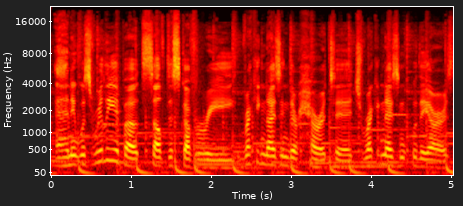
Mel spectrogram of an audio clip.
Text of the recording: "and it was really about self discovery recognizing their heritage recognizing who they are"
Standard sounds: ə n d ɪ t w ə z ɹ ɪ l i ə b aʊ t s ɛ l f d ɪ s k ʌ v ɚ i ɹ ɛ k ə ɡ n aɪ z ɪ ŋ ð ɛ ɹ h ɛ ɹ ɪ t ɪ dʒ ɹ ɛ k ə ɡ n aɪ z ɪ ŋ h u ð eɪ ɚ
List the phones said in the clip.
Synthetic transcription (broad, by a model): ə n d ɪ t w ə z ɹ ɪ l i ə b aʊ t s ɛ l f d ɪ s k ʌ v ɚ i ɹ ɛ k ə ɡ n aɪ z ɪ ŋ ð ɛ ɹ h ɛ ɹ ɪ t ɪ dʒ ɹ ɛ k ə ɡ n aɪ z ɪ ŋ h u ð eɪ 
